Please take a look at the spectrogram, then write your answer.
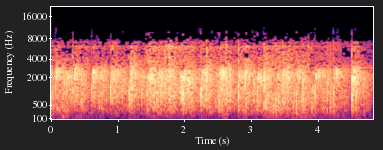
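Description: A church audience claps steadily for several seconds in applause to the Lord, a dense, sustained wash of applause with no clear individual rhythm, ending with a few sharper claps near the end.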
